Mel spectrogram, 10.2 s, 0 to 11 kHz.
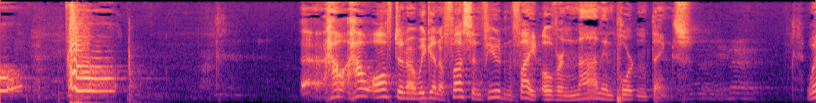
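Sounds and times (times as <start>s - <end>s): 
coon dog baying at a raccoon up a tree: 0.0s - 1.6s
speech: 4.2s - 8.7s.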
